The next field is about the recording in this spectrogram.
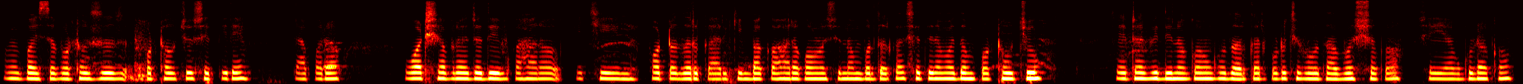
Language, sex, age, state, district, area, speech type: Odia, female, 30-45, Odisha, Malkangiri, urban, spontaneous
